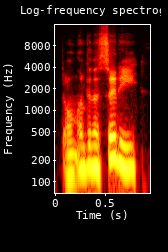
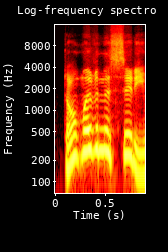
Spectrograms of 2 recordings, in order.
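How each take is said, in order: First: Said in the usual way. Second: Preachy. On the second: Acted. Mock advice to city dwellers.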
